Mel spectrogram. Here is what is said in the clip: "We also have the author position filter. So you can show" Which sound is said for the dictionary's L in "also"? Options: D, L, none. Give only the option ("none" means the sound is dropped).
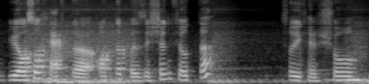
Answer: L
